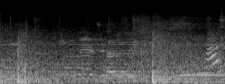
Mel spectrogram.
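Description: Two heavy thuds of bowling balls on the lanes, the second sharper and louder about one and a half seconds in, over indistinct voices.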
